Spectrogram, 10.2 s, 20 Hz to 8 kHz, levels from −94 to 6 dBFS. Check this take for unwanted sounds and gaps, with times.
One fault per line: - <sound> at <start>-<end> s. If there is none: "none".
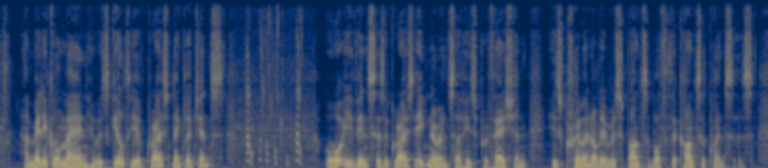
- chirp at 3.3-4.1 s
